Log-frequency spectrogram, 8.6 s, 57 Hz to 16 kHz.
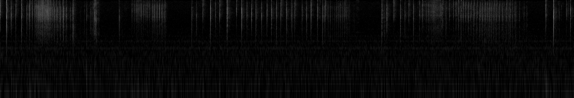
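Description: A black plastic comb is held horizontally over a small microphone with both hands while fingernails run across its teeth. The result is a quiet, rapid stream of sharp, bright ticks and clicks that die away instantly, over soft hissy swells of scraping and a faint steady tone near 1 kHz.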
